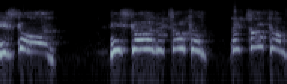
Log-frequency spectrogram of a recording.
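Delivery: shrill, panicked, very high-pitched frantic scream. Telling how the town woke to a woman's cries, imitating a woman screaming. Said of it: "all she's screaming".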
